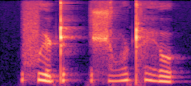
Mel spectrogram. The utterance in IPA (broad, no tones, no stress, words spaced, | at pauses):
fɨʈ | ʃɔ̤ʈʰɛ̤ʊ̯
